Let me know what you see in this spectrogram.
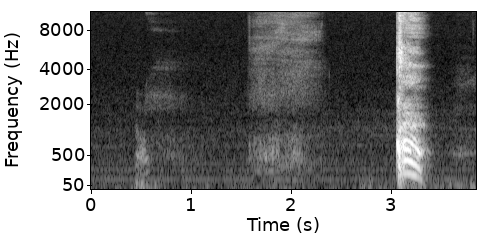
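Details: Barking cough (f): after a noisy breath in, one loud, harsh, voiced cough with a hoarse, bark-like tone.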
